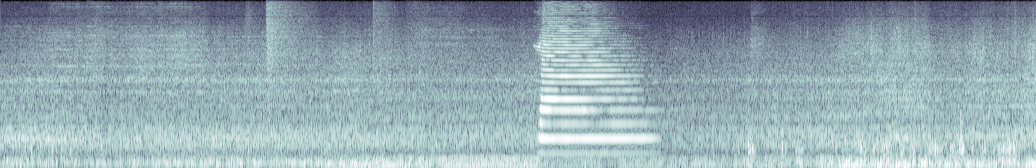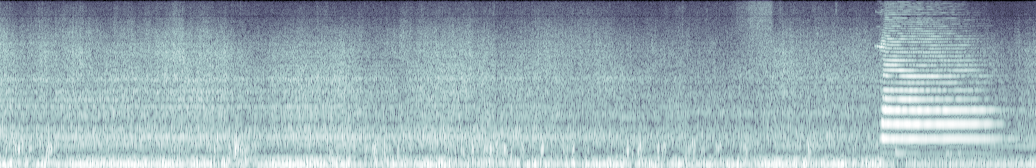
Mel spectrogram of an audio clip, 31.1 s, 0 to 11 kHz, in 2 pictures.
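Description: ALCO RSD-16 diesel locomotive running, its engine rumble growing heavier from about twelve seconds in as it works to shunt its hopper wagons. Its horn sounds two blasts: one of about two seconds about eight seconds in, and another starting near the end.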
